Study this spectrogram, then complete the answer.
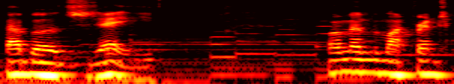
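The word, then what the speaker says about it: Fabergé: showing actually I think it's supposed to be pronounced Faberge I remember my French correctly if you have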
